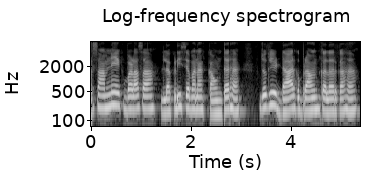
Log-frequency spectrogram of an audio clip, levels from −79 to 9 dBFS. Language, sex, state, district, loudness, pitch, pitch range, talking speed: Hindi, male, Jharkhand, Garhwa, -14 LUFS, 180 Hz, 170-195 Hz, 180 wpm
